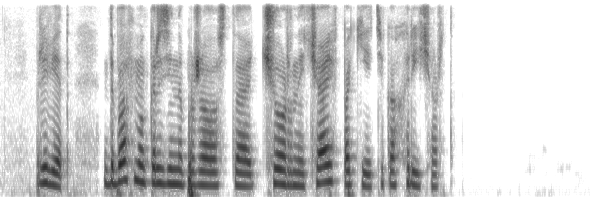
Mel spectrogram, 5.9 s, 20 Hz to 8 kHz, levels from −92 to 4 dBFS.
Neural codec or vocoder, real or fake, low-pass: none; real; 7.2 kHz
